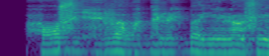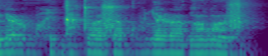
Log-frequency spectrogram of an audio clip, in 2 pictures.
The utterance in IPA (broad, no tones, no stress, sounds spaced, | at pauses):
h ɔ s i̤ h e̤ v ɘ lˠ i̤ ɓ ɛ̤ lʲ ɭ i̤ ɓ ɘ j ĩ ɭ ɐ̃ s ĩ lʲ œ ɭ ṳ h i ɡ ɛ̤ tʷ œ s œ k ṳ ʎ ɘ ɭ œ ɡ ɐ̃ lˠ ɐ̃ s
